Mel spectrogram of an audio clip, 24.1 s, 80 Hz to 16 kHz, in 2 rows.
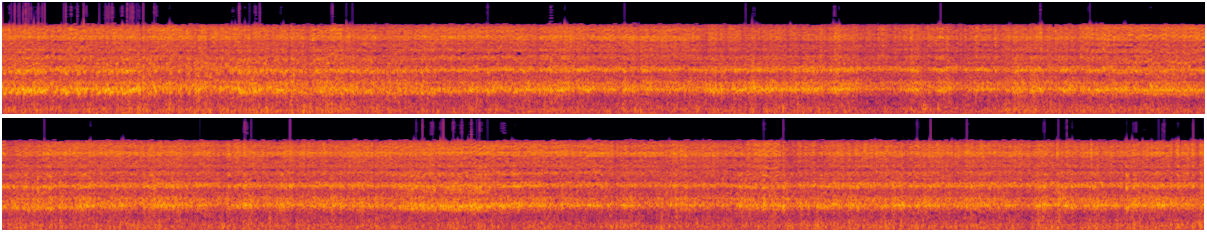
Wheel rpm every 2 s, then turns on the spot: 200, 210, 220, 230, 230, 220, 220, 230, 220, 230, 230, 240.
none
